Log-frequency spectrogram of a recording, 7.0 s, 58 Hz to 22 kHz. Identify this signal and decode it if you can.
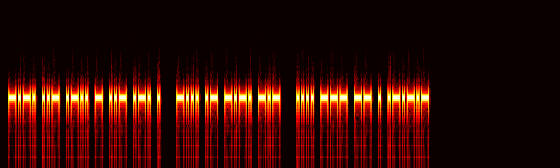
Morse code, heard as a keyed tone, about 40 wpm, 700 Hz. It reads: CULTURE BACK HOME.
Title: Sentences from Top 1000 Words - Review Part 6 - 40wpm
